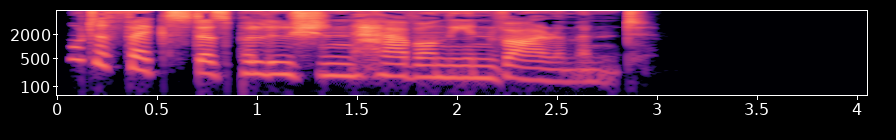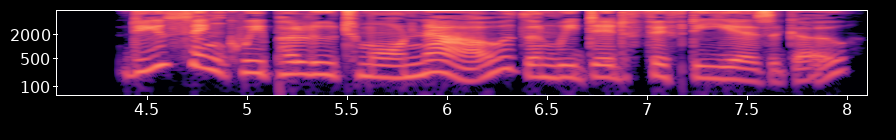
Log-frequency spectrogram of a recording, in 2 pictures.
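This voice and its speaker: A woman reading exam questions in a clear, even, formal way. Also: lowish voice, measured pace, no room sound, studio quality. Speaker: examiner voice on course audio.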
